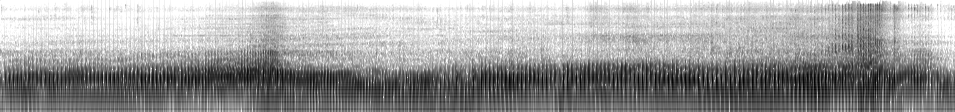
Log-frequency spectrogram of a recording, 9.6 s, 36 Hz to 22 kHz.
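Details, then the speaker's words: 1997 Honda TRX300EX single-cylinder on test ride after cam chain replacement, not run in a while and still cold: thump rising and falling with throttle, slightly lumpy but pulling cleanly, no knocks; running really good. "okay guys hey it's actually running really good um it hasn't ran in a while so it's a little grumpy and it's also still cold I haven't really warmed it up a whole lot but uh um running really good otherwise"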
